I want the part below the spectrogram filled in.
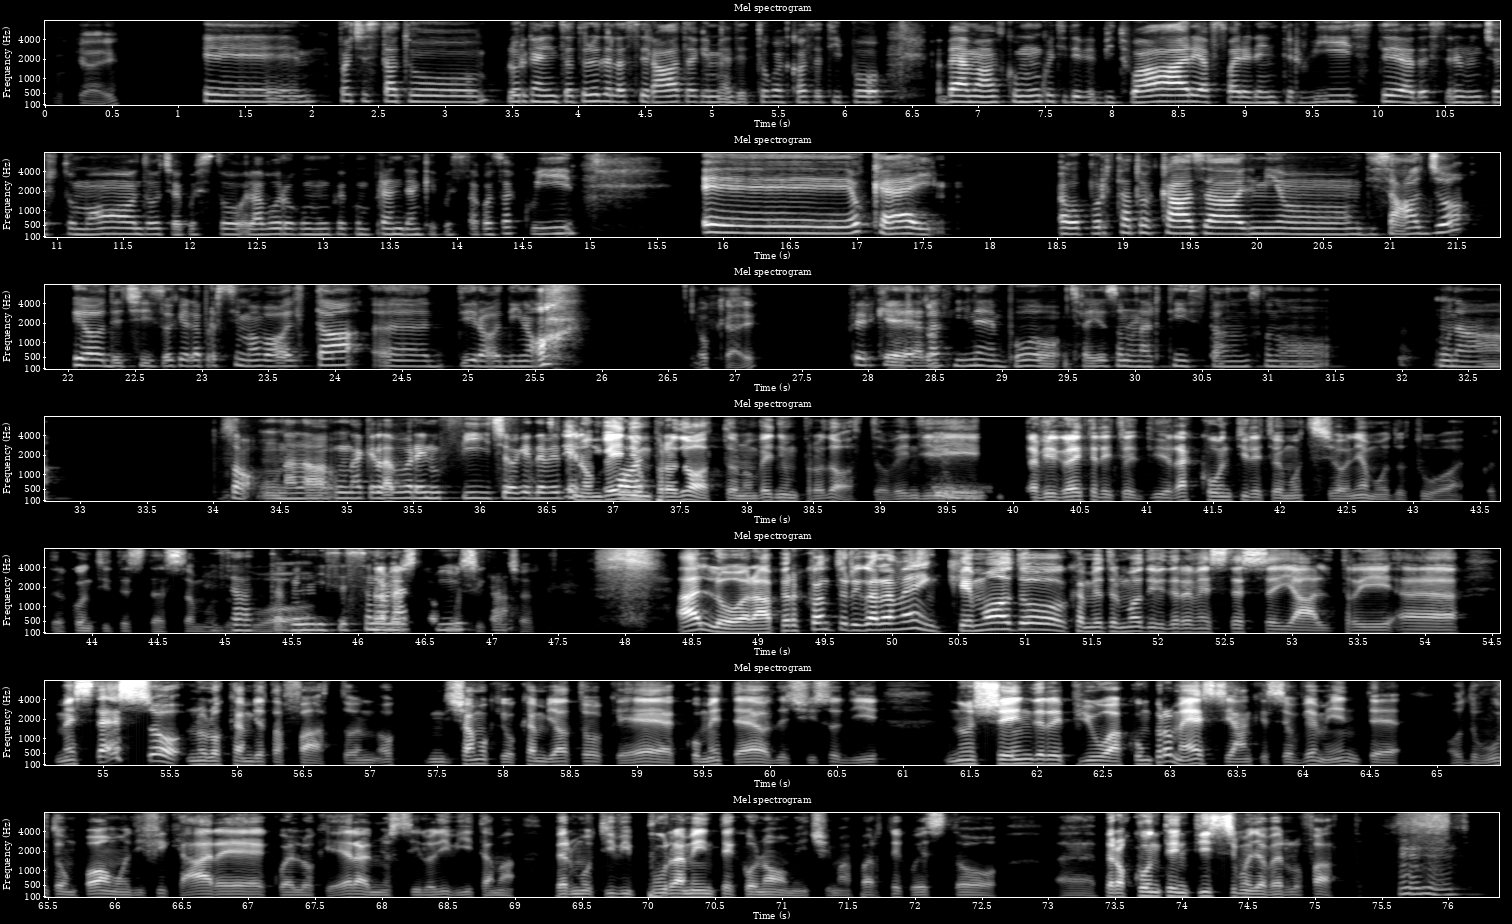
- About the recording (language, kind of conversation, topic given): Italian, unstructured, Qual è una lezione importante che hai imparato nella vita?
- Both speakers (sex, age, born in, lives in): female, 25-29, Italy, Italy; male, 35-39, Italy, Italy
- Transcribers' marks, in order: "cioè" said as "ceh"; chuckle; tapping; "cioè" said as "ceh"; other background noise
